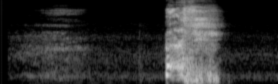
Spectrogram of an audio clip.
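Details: Young Asian boy sneezing, close up: a soft intake of breath, then one loud, explosive sneeze.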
